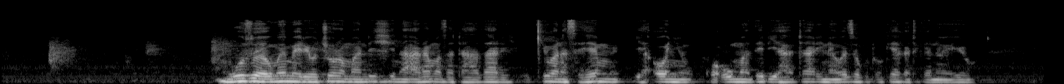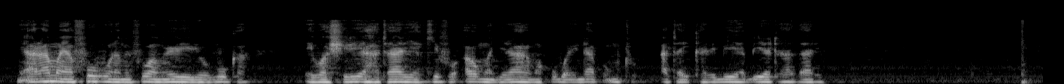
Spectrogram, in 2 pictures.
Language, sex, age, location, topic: Swahili, male, 25-35, Dar es Salaam, government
